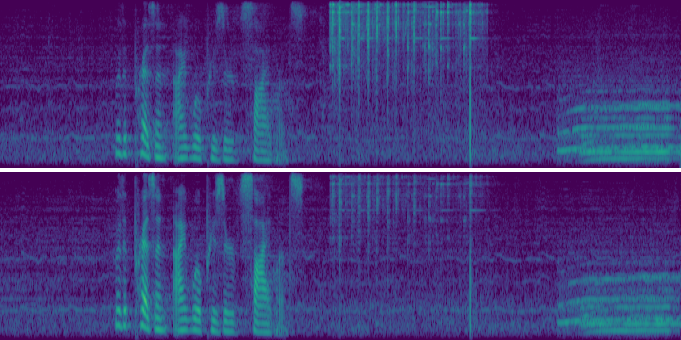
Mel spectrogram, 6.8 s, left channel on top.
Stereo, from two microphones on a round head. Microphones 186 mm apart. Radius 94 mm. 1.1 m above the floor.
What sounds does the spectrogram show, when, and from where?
1.2 s a woman speaking: 45° right (ahead or behind), 1.1 m
3.3 s keys jangling: 70° left (ahead or behind), 0.7 m
5.6 s singing: 80° left, 8 m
